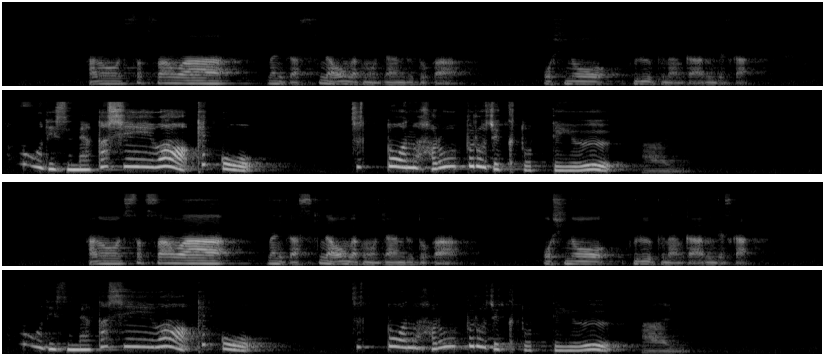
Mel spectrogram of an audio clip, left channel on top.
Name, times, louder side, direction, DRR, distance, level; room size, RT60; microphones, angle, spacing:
voice 1, 0.8-2.3 2.7-4.6 5.4-7.5 14.6-15.1, right 5 dB, 90° right, 1.2 m, -36 dB
voice 2, 8.4-10.7 11.7-14.3, left 4 dB, 80° left, 0.9 m, -27 dB
26.0 x 23.5 x 5.6 m
head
